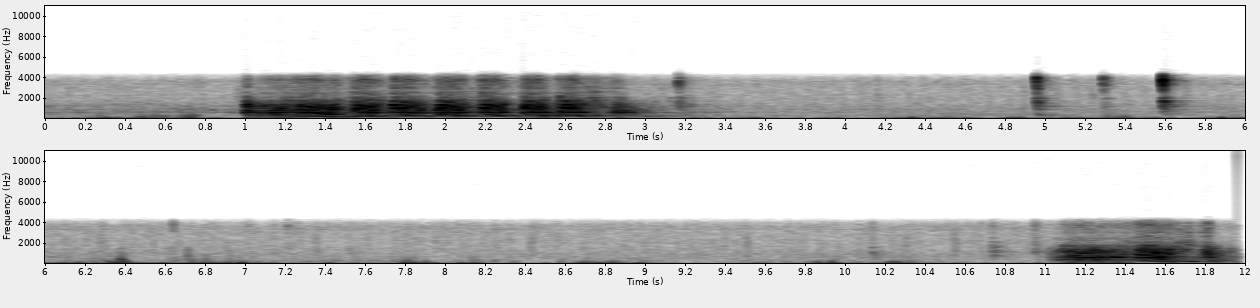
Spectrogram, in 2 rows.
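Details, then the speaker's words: Ford 2N tractor, unused for years, fuel system cleaned, cranked on a new jump pack: starter grinds in short bursts and the engine turns evenly but never catches. Cranks, no start; owner suspects the points in the front-mount distributor. "I'm going to take a shot to say that I think that I need to go ahead and clean the well I think we give it a try um like I said the points on these are always the issue"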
